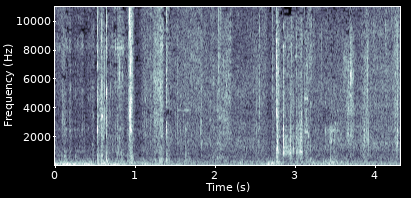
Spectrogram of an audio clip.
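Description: Car engine and road noise heard from inside the cabin while driving, a steady low rumble with a few scattered knocks and clicks.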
